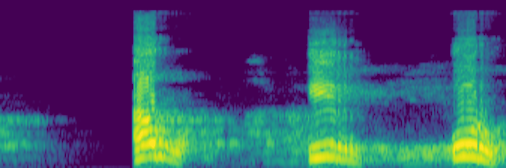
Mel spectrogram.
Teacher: Kata ulama, nak sebut ra belakang hujung lidah ni. Belakang hujung lidah ditekan ataupun diangkat ke gusi atas. Bukan langit-langit, gusi lah perempuan, ya.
